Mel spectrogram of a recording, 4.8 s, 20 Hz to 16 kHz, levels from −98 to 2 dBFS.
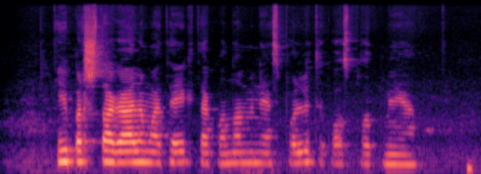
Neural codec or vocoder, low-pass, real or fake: none; 14.4 kHz; real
